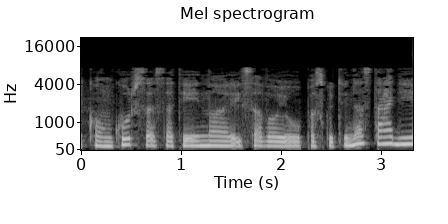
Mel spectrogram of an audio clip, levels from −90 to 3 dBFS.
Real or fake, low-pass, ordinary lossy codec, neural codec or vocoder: real; 7.2 kHz; MP3, 32 kbps; none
